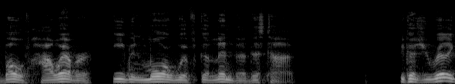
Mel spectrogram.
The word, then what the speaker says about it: Galinda: Galinda. But uh Ginda, it's not Ginda. It's G. You can't you Hey, it's like wheezy, baby. You got to say the G, baby.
